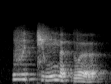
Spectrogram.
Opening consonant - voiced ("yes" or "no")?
yes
